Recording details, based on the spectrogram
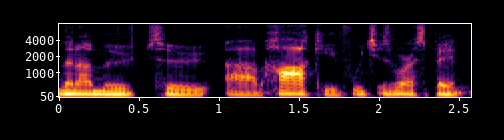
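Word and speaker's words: Kharkiv: i moved to um hakeev which is where i spent most of my time you'll hear people pronounce it karkov or whatever but harkev which is about 20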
